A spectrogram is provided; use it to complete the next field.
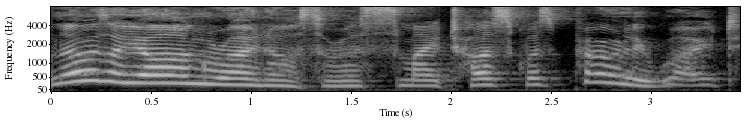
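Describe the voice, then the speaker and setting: The put-on character voice sits fairly high in pitch and moves at a moderate speed. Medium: read story. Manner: angry, gloomy.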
